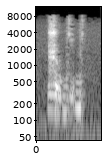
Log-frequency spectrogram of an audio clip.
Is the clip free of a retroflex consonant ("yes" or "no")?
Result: no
